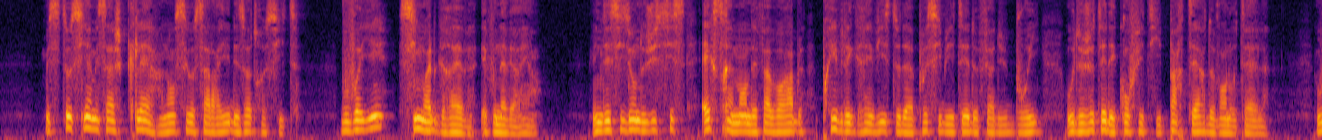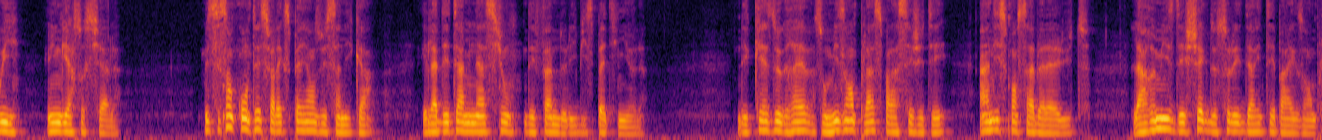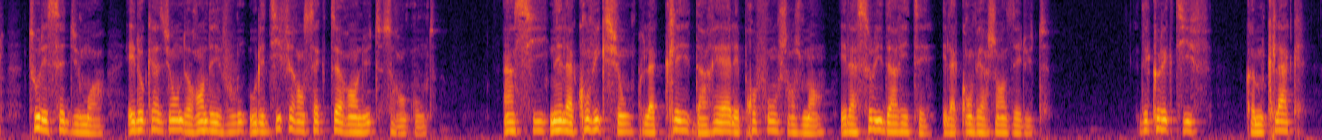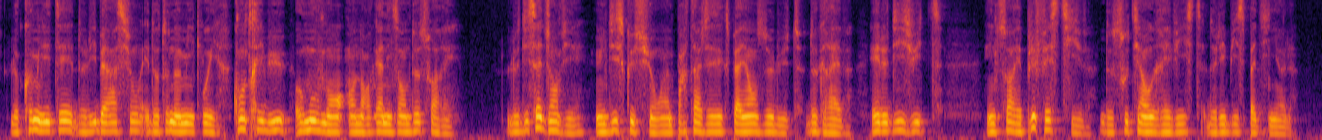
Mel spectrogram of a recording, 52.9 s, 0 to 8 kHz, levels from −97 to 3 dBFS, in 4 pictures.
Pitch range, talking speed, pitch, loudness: 120-145 Hz, 195 wpm, 130 Hz, -22 LUFS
